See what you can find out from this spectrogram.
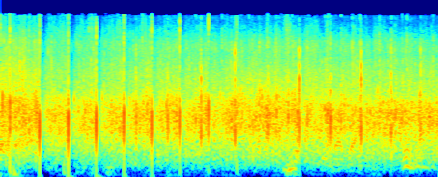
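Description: An audience claps steadily, with a dense wash of overlapping hand claps and a few sharper individual claps standing out, sustained at moderate loudness for several seconds.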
